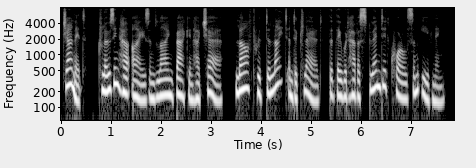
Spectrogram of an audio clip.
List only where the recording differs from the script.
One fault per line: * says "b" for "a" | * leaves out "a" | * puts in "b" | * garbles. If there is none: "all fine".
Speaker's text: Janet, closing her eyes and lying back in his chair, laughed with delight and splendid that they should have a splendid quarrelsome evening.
* says "her" for "his"
* says "declared" for "splendid"
* says "would" for "should"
